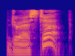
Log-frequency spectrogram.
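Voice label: "dressed-up", British English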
